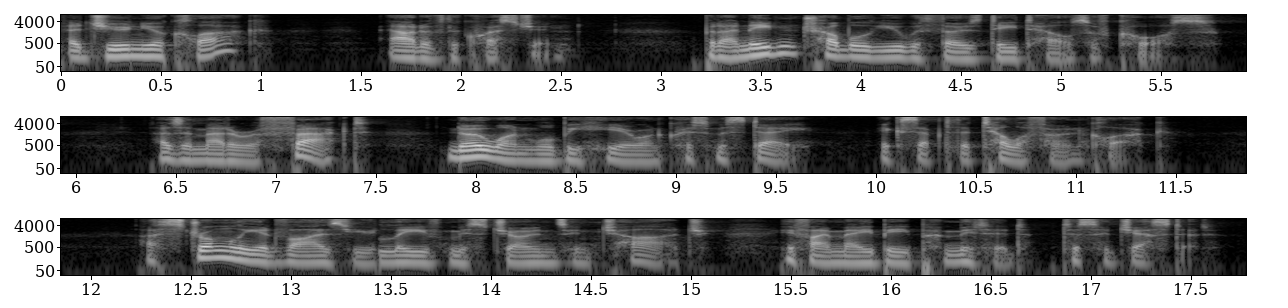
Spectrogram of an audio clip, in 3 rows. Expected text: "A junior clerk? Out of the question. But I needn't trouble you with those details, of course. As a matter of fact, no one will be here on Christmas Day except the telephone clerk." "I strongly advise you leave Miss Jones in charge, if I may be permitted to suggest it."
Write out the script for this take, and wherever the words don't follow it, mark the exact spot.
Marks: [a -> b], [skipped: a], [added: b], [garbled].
"A junior clerk? Out of the question. But I needn't trouble you with those details, of course. As a matter of fact, no one will be here on Christmas Day except the telephone clerk." "I strongly advise you leave Miss Jones in charge, if I may be permitted to suggest it."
